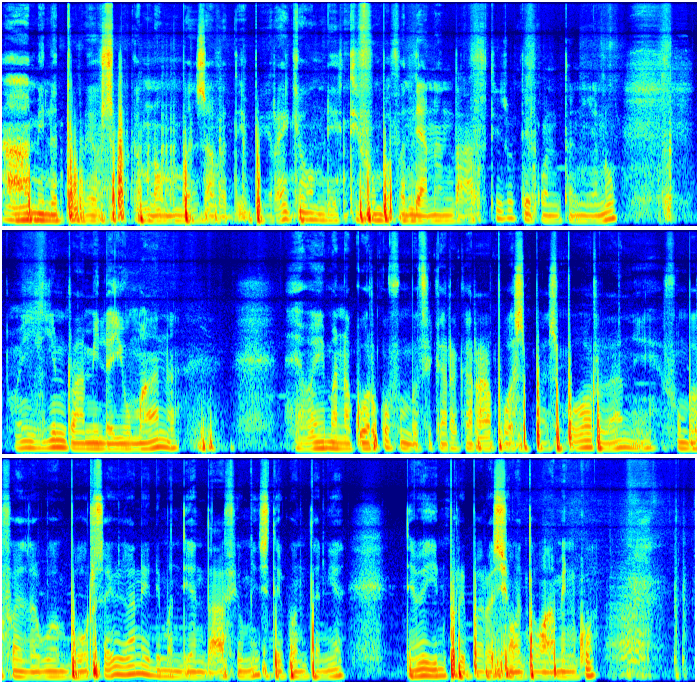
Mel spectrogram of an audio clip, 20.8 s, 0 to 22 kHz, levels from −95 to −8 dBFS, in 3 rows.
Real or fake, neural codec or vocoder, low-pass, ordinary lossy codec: real; none; none; none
